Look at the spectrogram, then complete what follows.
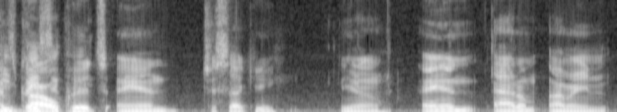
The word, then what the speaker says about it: Gesicki: Jasecki or something like that. Mike Gesicki.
